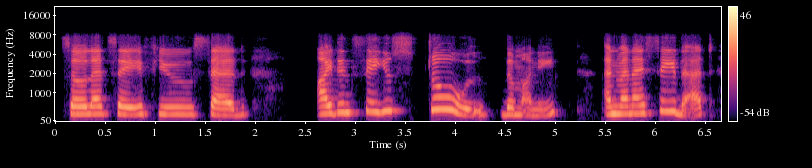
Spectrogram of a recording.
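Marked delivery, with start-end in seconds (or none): 2.6-5.1 "stole" stretched out and raised in pitch; stress on STOLE. Shown as a demonstration. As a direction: lean long on the word "stole", as if another verb were meant. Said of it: "Put some emphasis on stole".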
